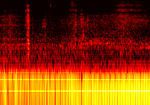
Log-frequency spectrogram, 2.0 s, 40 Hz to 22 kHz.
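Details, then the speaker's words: 1988 Ford Ranger after the stainless muffler repair (new bolts; muffler fell off, pipe cracked at the muffler inlet): deep, even exhaust rumble pulling away on a slippery road, no rasp or blowing, much quieter though seems less powerful; still leaking near the catalytic converter. "Oh man, that one doesn't sound like it has near as much power as it used to. Oh well, at least I can hear myself think now. That is so much nicer."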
